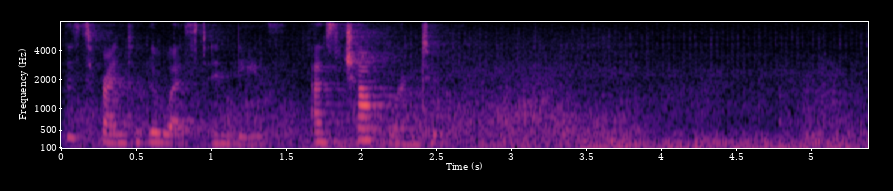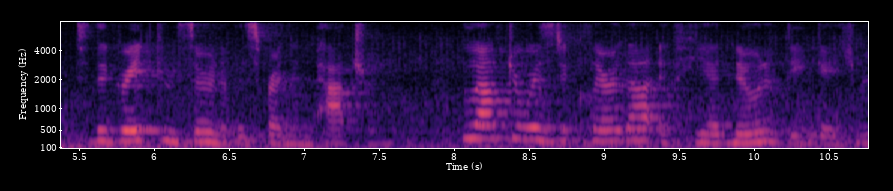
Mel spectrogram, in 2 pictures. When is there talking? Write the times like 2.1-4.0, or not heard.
0.0-2.5, 5.5-10.7.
